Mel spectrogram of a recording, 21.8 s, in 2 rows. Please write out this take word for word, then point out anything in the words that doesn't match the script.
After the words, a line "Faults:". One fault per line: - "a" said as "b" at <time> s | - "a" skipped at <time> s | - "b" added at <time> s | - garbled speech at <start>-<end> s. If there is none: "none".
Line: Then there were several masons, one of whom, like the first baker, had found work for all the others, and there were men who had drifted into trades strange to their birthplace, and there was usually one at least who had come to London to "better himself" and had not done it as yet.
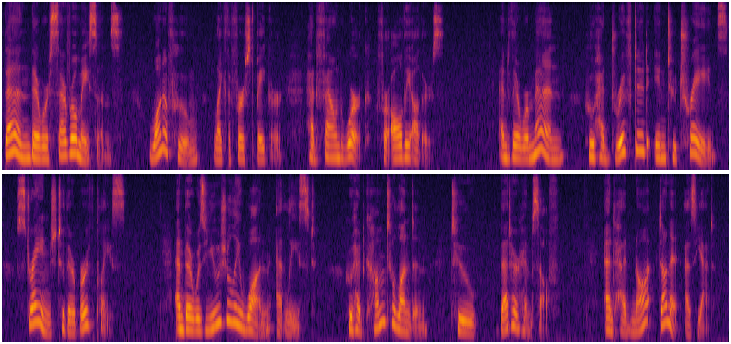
Then there were several masons, one of whom, like the first baker, had found work for all the others, and there were men who had drifted into trades strange to their birthplace, and there was usually one at least who had come to London to "better himself" and had not done it as yet.
Faults:
none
